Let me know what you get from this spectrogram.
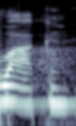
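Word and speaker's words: walk: डब्ल्यू ए एल के इसे पढ़ते हैं दोस्तों वाक। ठीक है? वाल्क नहीं पढ़ेंगे। यहां जो एल लिखा है ना यह साइलेंट है। यानी इसका उच्चारण नहीं करना है।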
